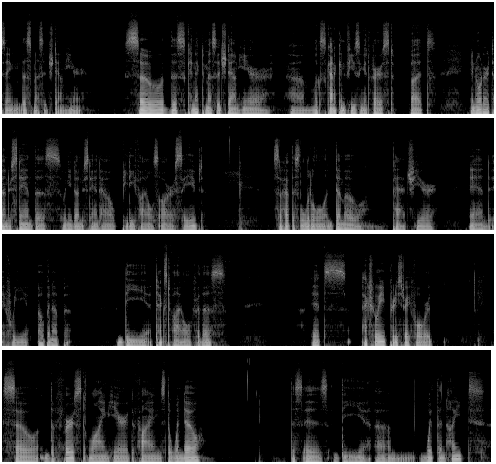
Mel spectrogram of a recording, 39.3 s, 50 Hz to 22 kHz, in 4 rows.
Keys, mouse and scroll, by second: 12.8 click, 14.7 click, 15.6 click, 21.3 click, 24.2 click, 25.4 click, 26.9-28.4 drag, 29.4 click, 31.7 click, 34.1-34.8 drag, 36.3 click, 36.9 click, 38.2 click.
